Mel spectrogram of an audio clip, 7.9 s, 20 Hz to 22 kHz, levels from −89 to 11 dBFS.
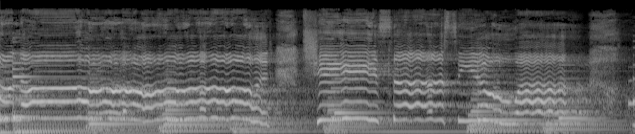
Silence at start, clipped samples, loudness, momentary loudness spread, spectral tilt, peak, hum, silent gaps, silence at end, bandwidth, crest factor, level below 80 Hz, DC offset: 0 s; under 0.1%; -18 LUFS; 9 LU; -3.5 dB/octave; -6 dBFS; none; none; 0 s; 17 kHz; 14 dB; -44 dBFS; under 0.1%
